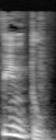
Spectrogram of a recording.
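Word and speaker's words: pintu: দরজাকে Malaysian ভাষায় বলা হয় পিন্তু। পি আই এন টি ইউ। এই টি টাকে মালয়েশিয়ান ভাষায় সবসময় ত উচ্চারণ করা হয়। ট নাই। ট উচ্চারণ করা হয় না। এইজন্য পিন্তু হবে।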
